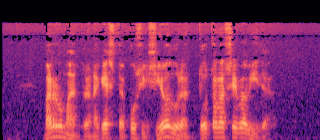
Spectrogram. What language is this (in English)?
Catalan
